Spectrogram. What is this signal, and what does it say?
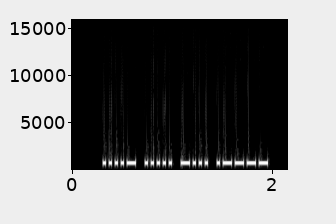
Morse code, heard as a keyed tone, about 40 wpm, 700 Hz. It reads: 45B1
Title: Four Challenging Letter-Number Combinations 40wpm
